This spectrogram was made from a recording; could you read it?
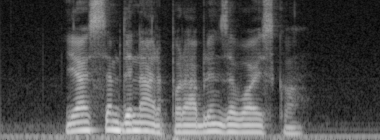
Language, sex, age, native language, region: Slovenian, male, 30-49, Slovenian, Gorenjska region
